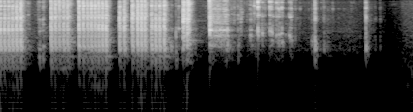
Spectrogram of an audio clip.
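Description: Claw hammer tapping the thin sheet-steel cone of a two-stroke expansion chamber held over a steel bar in a vise, shaping the metal for fit-up before welding. A short scrape at the start gives way to a quick run of light taps, then a few scattered taps.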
